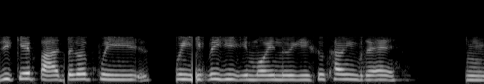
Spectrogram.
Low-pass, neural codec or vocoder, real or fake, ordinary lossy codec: 3.6 kHz; codec, 16 kHz, 4.8 kbps, FACodec; fake; none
